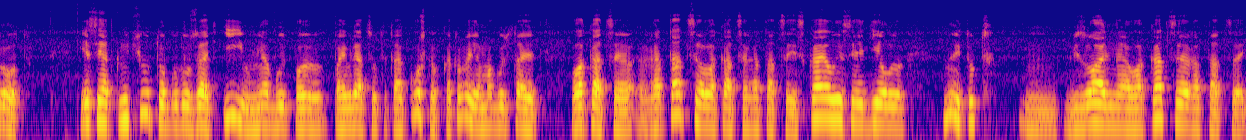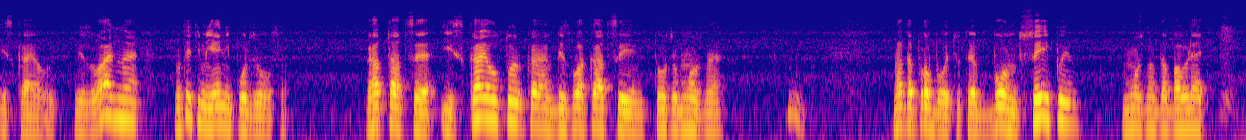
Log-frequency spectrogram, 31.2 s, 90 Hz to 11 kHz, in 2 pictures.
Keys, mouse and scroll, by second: 2.4 i.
